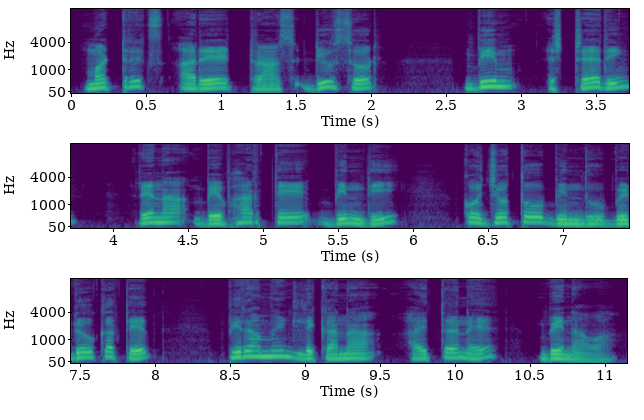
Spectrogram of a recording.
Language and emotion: Santali, neutral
